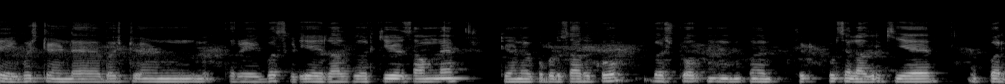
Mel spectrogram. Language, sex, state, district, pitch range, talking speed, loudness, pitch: Rajasthani, male, Rajasthan, Nagaur, 130-140 Hz, 125 wpm, -29 LUFS, 135 Hz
